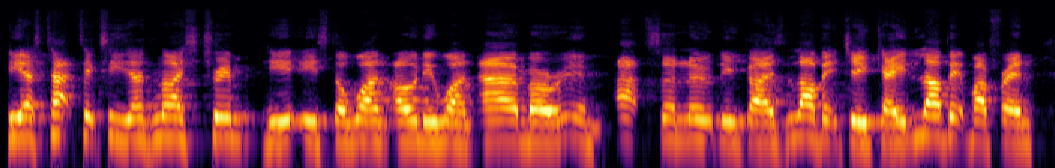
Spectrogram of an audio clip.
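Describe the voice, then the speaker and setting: A man's voice: high voice, flat delivery, moderate pace, a bit bright, smooth. An English man hosting a casual livestream, chatting loosely, reading out viewer comments and greeting viewers by name. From England. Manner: chatty, repeats "absolutely" and "big up". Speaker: livestream host.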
